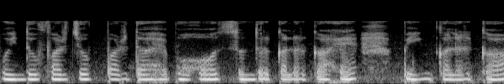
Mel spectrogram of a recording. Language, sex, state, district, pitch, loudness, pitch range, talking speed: Hindi, female, Tripura, West Tripura, 230 Hz, -13 LUFS, 225-235 Hz, 155 wpm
